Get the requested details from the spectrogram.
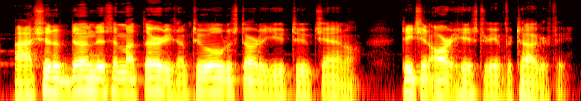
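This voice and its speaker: A very deep, low-pitched man with an American accent, ordinary pitch variation and a fairly quick pace, music in the background. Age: 50s. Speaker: photography teacher. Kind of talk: personal monologue. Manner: earnest.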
